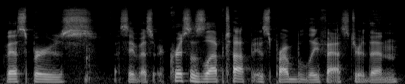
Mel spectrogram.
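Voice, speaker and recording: A man's voice: medium pitch, flat delivery, moderate pace, creaky, fairly bright tone, a little hiss or hum. Man running a tabletop game. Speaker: game master. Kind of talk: improvised narration of a tabletop role-playing game.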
